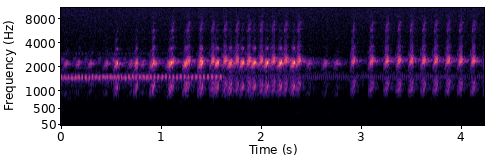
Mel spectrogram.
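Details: Pond at night in north-east Italy, mid-April: tree frogs sing in quick pulsed bursts, two callers overlapping loudly before one continues alone with evenly spaced croaks, mole crickets trilling steadily behind.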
